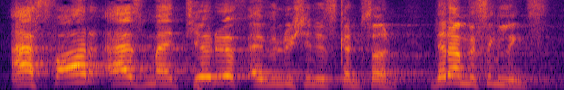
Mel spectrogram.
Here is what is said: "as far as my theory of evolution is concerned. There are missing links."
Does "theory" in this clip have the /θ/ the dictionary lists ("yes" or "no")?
no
